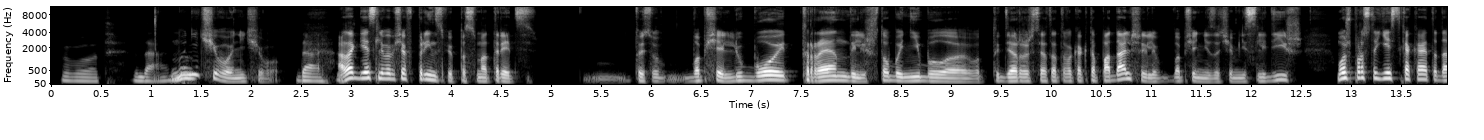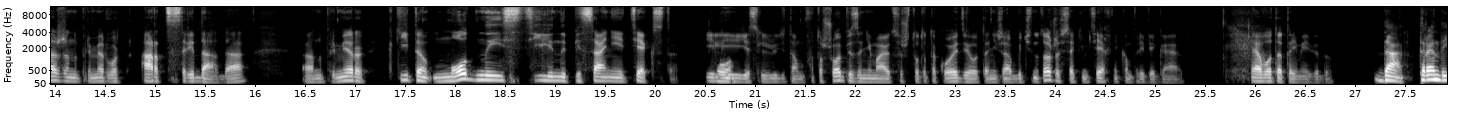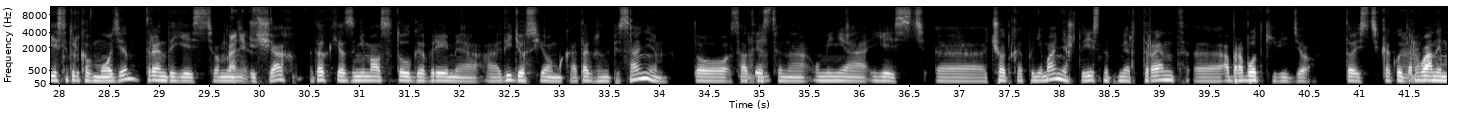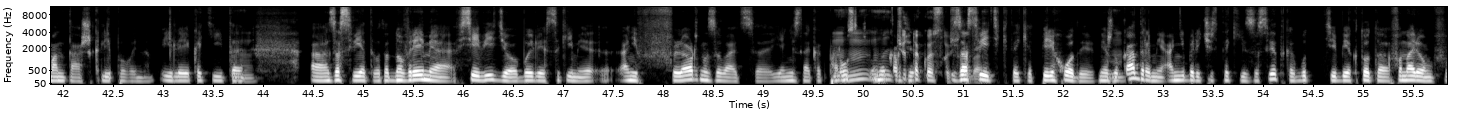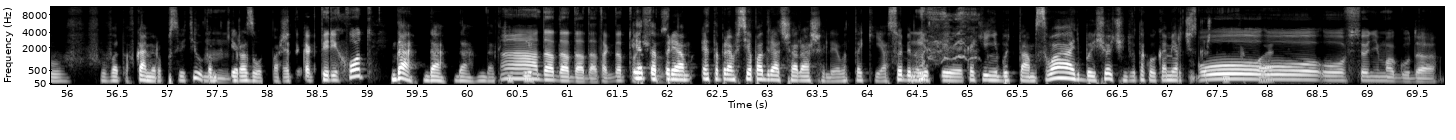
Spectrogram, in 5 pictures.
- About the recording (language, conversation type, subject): Russian, podcast, Как ты решаешь, где оставаться собой, а где подстраиваться под тренды?
- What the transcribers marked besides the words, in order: tapping; other background noise; laugh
